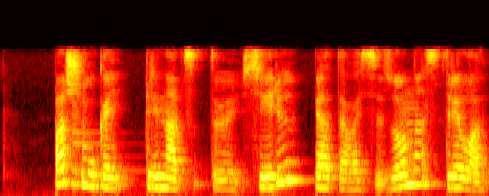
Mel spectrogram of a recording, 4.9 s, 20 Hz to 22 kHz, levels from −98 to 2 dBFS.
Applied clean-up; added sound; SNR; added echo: neural separator model SepFormer DNS4.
